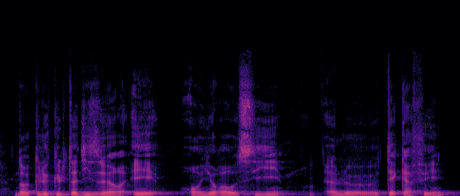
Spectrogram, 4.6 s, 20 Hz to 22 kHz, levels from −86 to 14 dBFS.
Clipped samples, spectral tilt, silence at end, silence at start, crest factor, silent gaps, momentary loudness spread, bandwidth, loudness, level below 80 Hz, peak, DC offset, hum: under 0.1%; -5 dB/octave; 0.05 s; 0.15 s; 18 dB; none; 8 LU; 16.5 kHz; -34 LUFS; -80 dBFS; -16 dBFS; under 0.1%; none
